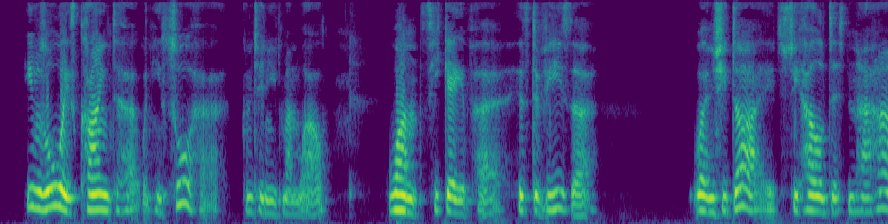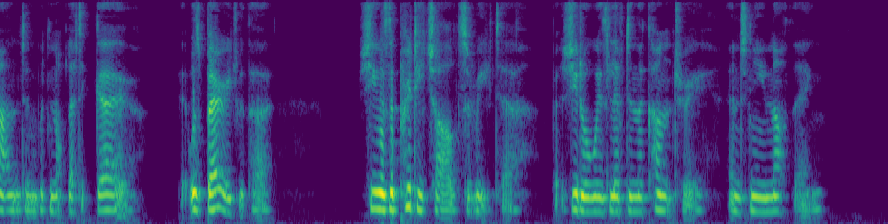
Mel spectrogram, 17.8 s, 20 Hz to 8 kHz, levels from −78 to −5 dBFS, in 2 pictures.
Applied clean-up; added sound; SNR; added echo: none; none; none; none.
